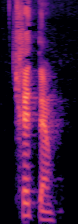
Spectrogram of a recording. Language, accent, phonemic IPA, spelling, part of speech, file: French, France, /kʁe.tɛ̃/, crétin, noun / adjective, LL-Q150 (fra)-crétin.wav
- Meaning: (noun) 1. cretin (someone affected by cretinism) 2. cretin (moron; idiot etc.); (adjective) cretinous (stupid; idiotic etc.)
